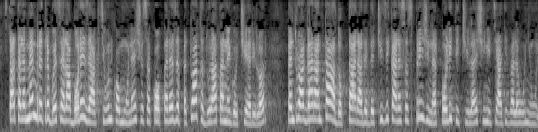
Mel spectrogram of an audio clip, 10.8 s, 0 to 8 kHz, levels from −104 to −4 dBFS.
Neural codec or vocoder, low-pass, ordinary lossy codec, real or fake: none; none; none; real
